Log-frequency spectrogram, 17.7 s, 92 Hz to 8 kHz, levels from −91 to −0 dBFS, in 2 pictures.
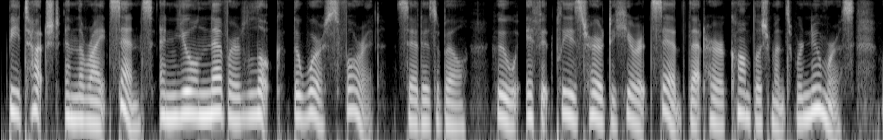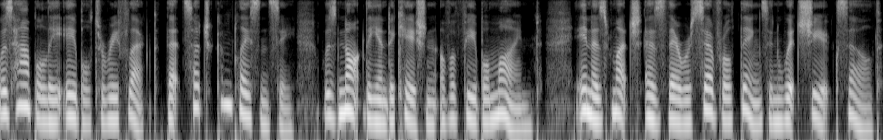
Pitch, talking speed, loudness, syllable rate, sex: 180 Hz, 190 wpm, -19 LUFS, 5.6 syllables/s, female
